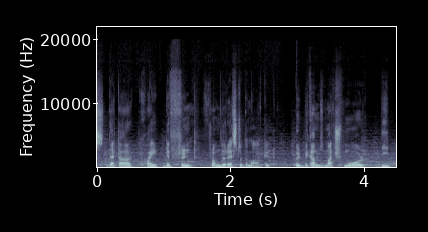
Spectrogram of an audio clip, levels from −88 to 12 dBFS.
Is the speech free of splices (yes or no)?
no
